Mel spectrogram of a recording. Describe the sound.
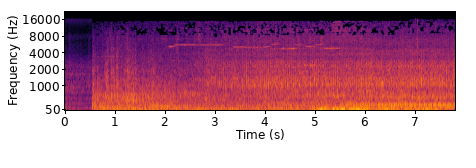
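A vehicle engine idles in front of a school yard before a school trip, a steady low rumble with a faint hiss. It starts abruptly after a brief quiet moment and swells slightly midway.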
